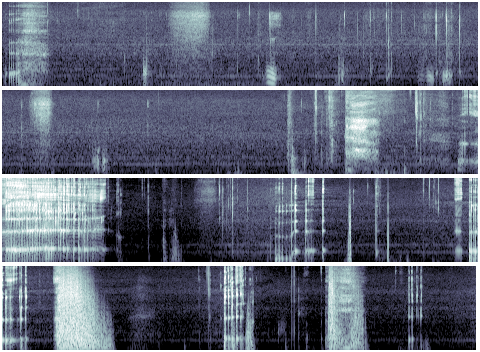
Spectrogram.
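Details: Several loud, rough belches among quieter clicks and mouth noises in a quiet room; repeated burping.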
